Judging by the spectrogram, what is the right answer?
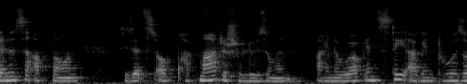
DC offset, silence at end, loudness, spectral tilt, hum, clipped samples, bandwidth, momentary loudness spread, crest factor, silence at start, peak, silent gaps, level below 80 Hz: under 0.1%; 0 s; -38 LUFS; -6 dB/octave; none; under 0.1%; 17 kHz; 10 LU; 16 dB; 0 s; -20 dBFS; none; -60 dBFS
